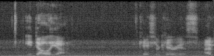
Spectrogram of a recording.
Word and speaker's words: Idalia: the stage for hurricane idalia which is the correct pronunciation by the way idalia three syllables idalia in case you're curious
